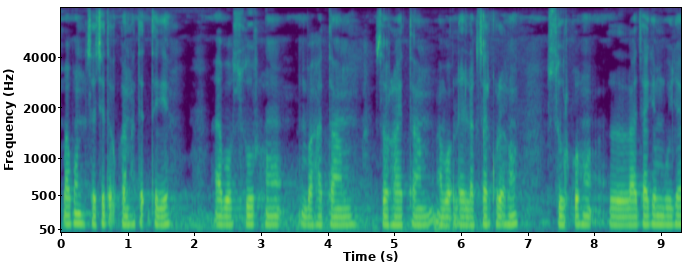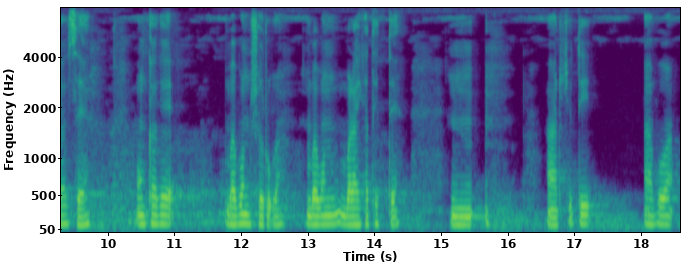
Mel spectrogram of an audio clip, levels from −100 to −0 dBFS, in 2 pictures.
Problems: background conversations at intervals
